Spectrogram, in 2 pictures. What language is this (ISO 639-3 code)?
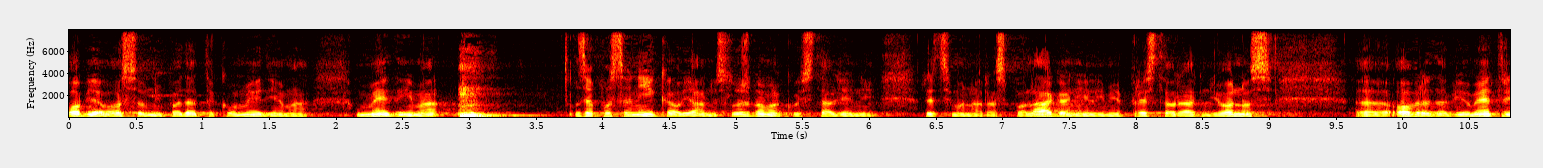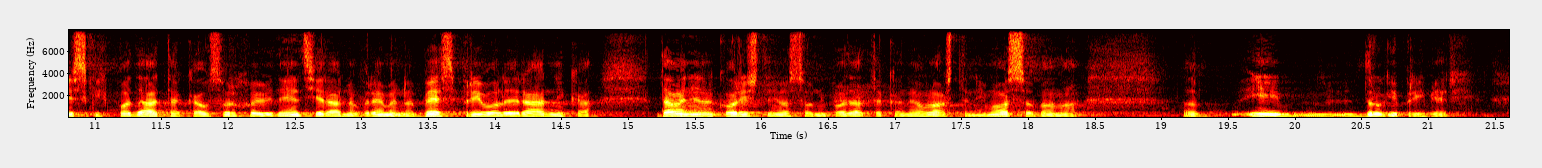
hrv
